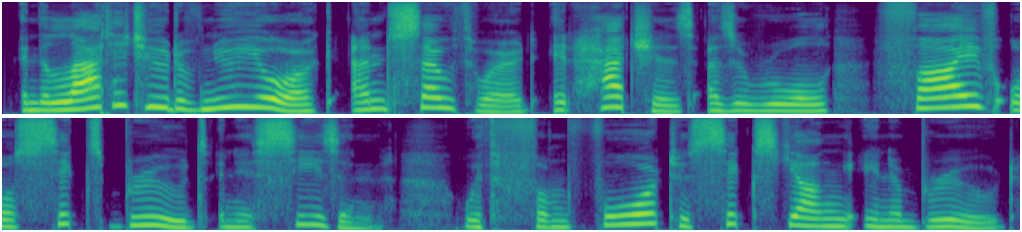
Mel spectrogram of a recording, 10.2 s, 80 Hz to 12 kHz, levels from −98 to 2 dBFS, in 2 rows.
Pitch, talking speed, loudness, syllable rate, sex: 230 Hz, 170 wpm, -20 LUFS, 3.8 syllables/s, female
